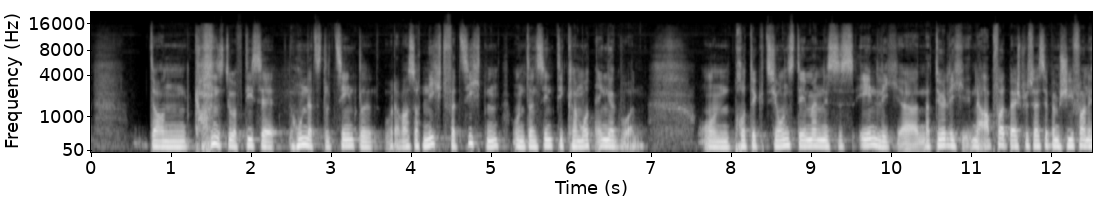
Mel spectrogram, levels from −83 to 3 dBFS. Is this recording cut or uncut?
cut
